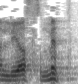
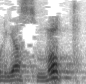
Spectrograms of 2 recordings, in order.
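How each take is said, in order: First: ليصمت with an i, as liyasmit; ليصمت pronounced liyasmit with kasra. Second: ليصمت with a clear u, as liyasmut; ليصمت pronounced liyasmut with damma. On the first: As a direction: say ليصمت ending in -smit. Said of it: "وتضبط أيضًا". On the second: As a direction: say ليصمت ending in -smut. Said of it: "وتضبط أيضًا ليصمت". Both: Shown as a demonstration.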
